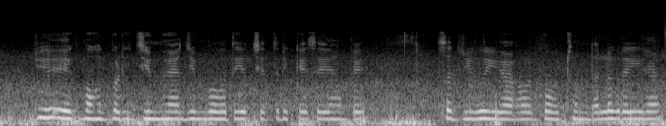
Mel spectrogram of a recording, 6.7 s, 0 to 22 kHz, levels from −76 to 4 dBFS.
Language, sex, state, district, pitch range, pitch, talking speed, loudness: Hindi, female, Punjab, Pathankot, 220-235 Hz, 230 Hz, 205 wpm, -16 LUFS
